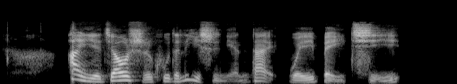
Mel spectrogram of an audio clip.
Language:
Chinese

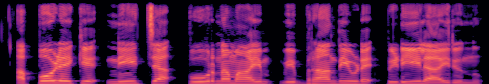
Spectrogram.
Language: Malayalam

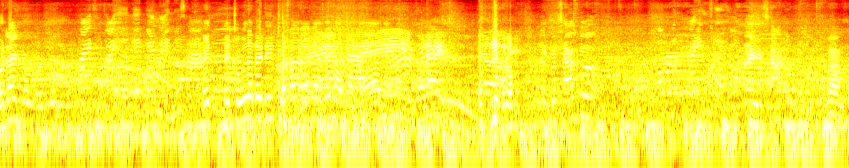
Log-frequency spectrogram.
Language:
Vietnamese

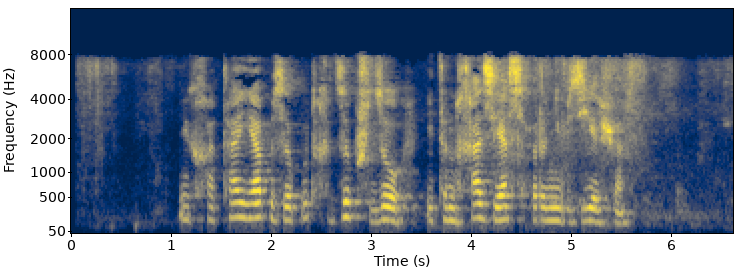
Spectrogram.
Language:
Abkhazian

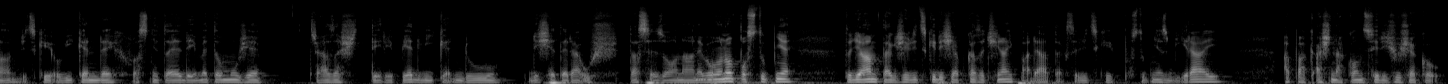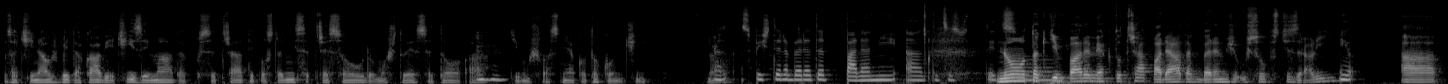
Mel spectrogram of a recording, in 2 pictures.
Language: Czech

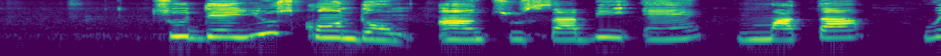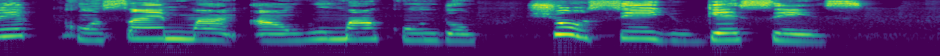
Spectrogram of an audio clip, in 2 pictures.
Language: Nigerian Pidgin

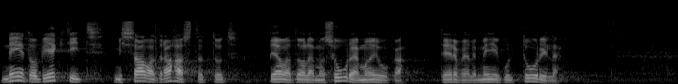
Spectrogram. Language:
Estonian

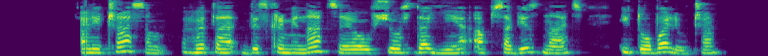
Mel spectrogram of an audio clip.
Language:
Belarusian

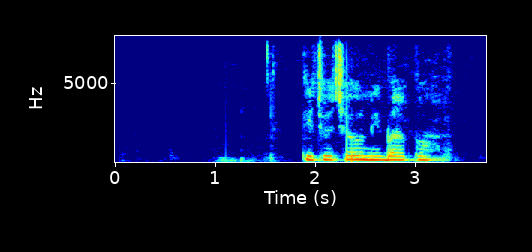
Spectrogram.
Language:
Swahili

